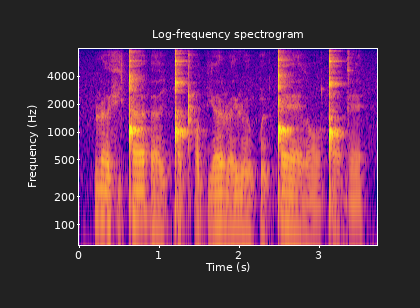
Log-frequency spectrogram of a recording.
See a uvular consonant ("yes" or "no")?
no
